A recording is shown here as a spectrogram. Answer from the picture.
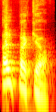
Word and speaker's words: alpaca: se retrouve sur le site alpaca prononciation à la française vous retrouverez le lien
